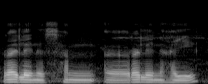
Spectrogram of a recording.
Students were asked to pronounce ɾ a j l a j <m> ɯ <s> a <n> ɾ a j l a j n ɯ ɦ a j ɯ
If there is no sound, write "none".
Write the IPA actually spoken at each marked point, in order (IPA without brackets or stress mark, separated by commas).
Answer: n, s, n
